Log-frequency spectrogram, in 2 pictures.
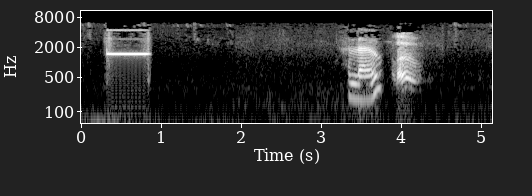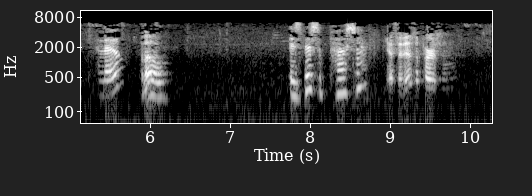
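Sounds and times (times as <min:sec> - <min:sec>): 
answering machine beep: 0:00.3 - 0:00.9
speech: 0:03.4 - 0:04.2, 0:05.4 - 0:06.3, 0:07.8 - 0:09.8.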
